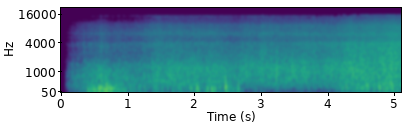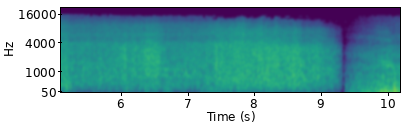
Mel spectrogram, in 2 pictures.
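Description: Wind buffeting the microphone: a steady rushing noise with a few low thumps in the first couple of seconds, cut off abruptly near the end.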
